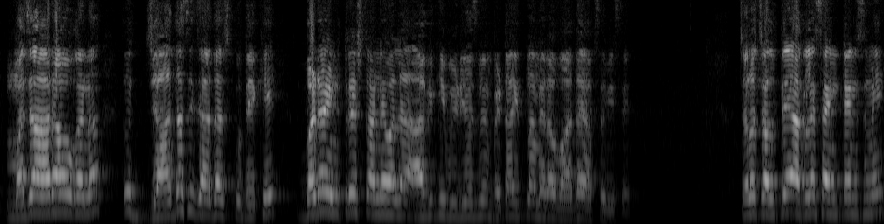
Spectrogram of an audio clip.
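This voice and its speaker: A man teaching spoken English in a classroom-style lesson who addresses his students as "beta" and says each phrase slowly, twice. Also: high-pitched.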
